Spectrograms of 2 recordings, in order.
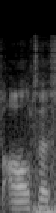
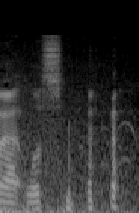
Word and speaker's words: Altus: If you're coming to the Altus Plateau for the first time, it's pronounced Altus, not Atlas.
